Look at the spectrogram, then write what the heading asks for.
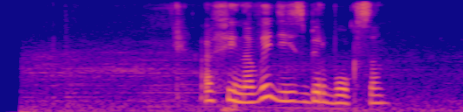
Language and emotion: Russian, neutral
